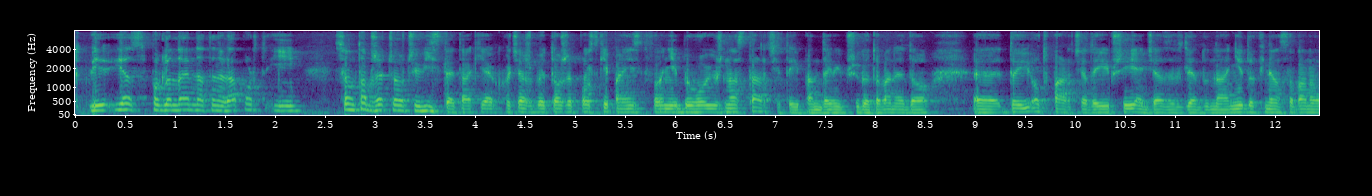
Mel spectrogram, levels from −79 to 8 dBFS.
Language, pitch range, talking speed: Polish, 115-135 Hz, 175 wpm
